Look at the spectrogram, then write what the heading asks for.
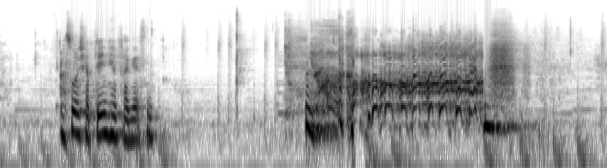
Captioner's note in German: lachen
